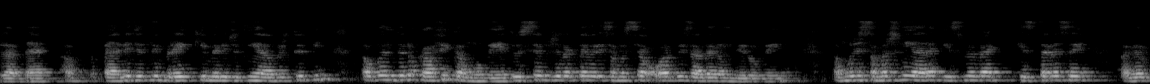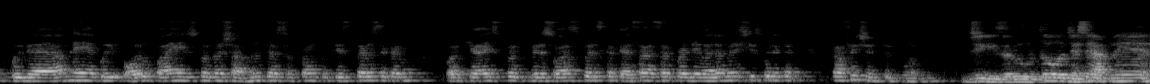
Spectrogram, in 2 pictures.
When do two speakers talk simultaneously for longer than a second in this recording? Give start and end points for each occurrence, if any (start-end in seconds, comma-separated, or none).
none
